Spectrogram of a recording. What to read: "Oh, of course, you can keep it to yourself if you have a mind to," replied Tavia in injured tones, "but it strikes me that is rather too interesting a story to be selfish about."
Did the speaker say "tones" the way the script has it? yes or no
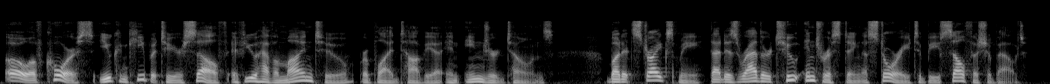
yes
